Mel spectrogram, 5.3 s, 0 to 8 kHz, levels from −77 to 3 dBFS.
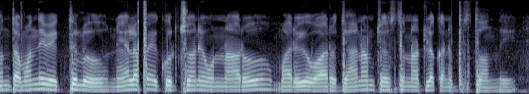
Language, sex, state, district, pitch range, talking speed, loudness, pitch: Telugu, male, Telangana, Hyderabad, 125-145 Hz, 125 wpm, -16 LUFS, 130 Hz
